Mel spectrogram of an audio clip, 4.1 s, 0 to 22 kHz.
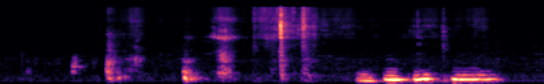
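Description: Scattered rustles and sharp clicks of 7-inch vinyl records in paper sleeves being handled and pulled from a collection. Near the end comes a short wordless sound from a man's voice.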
